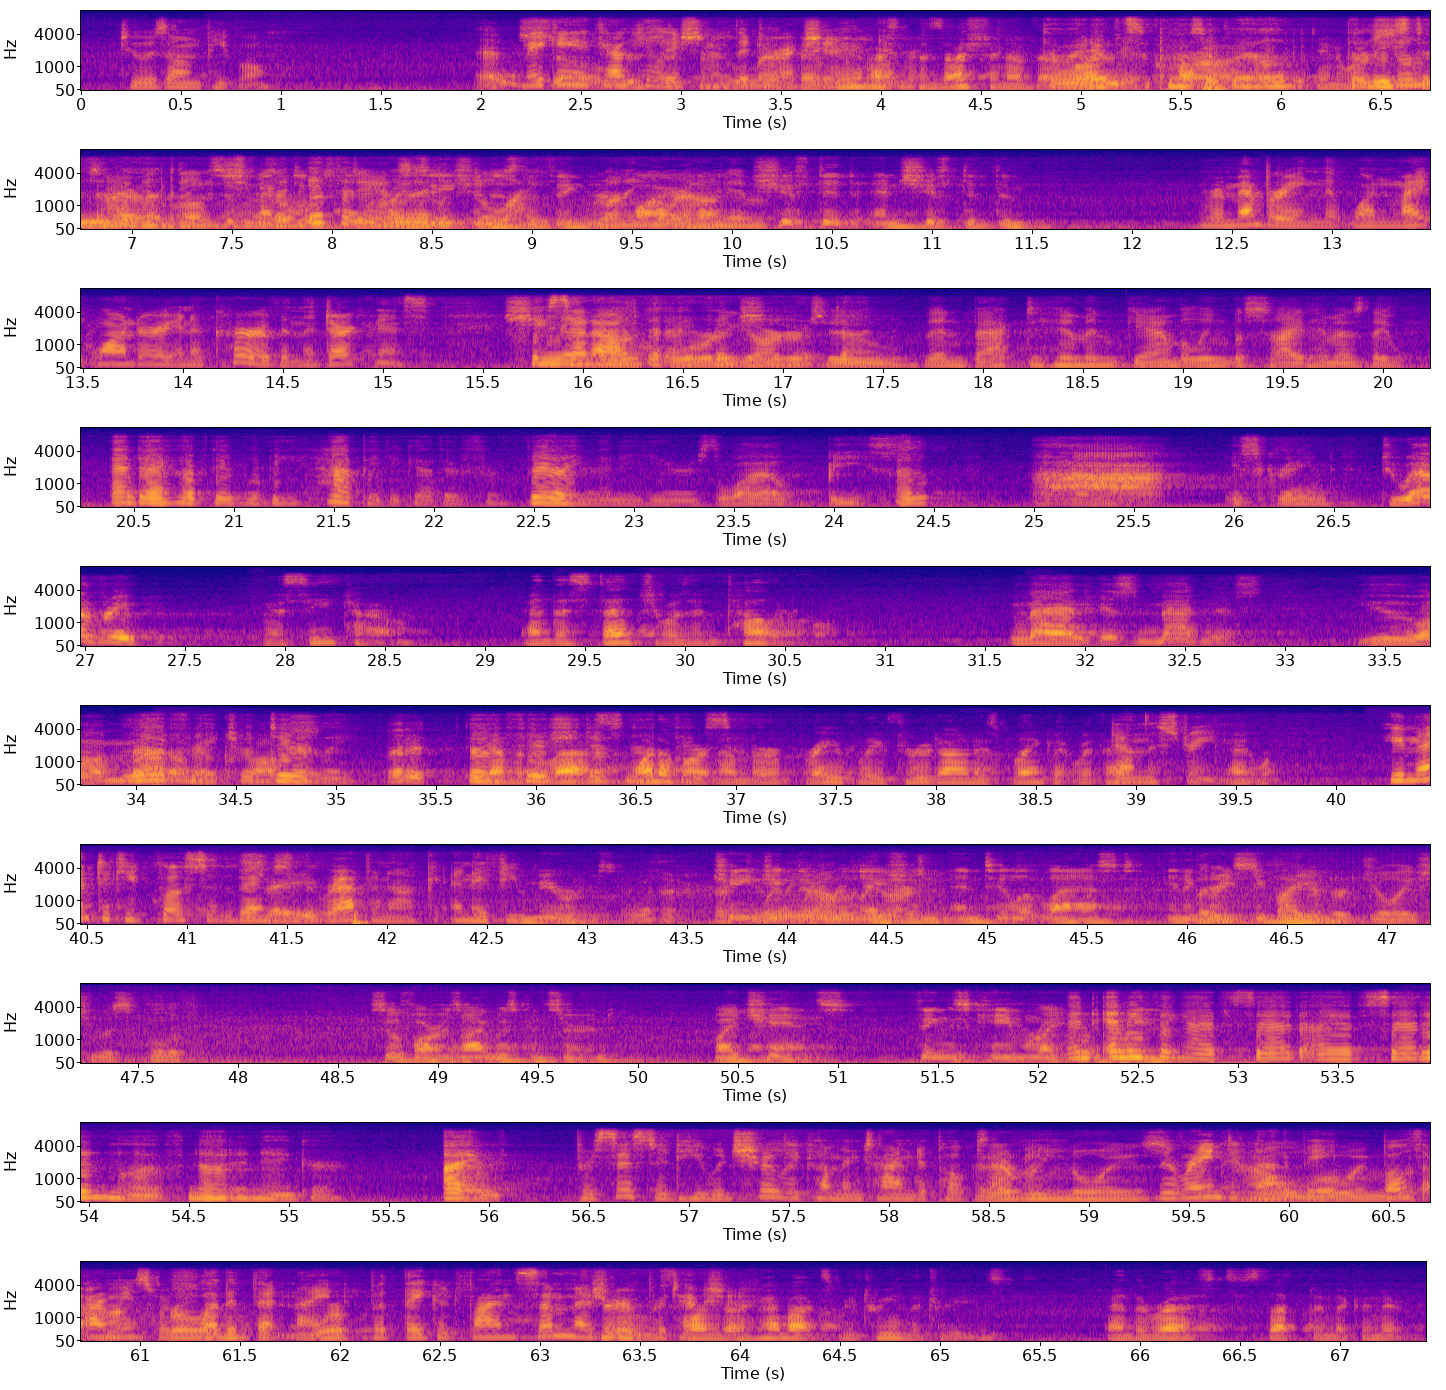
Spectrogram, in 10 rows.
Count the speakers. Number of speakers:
6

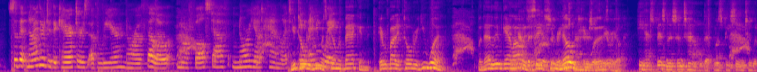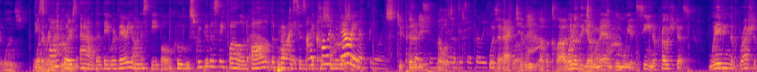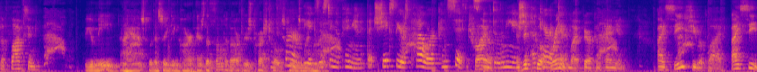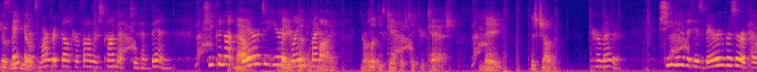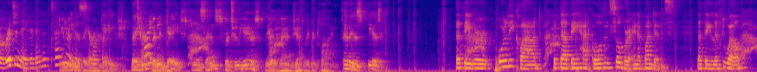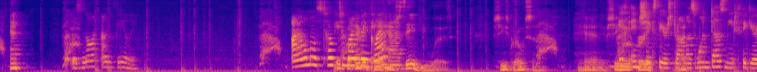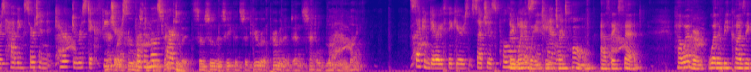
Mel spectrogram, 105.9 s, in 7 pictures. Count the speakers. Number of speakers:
7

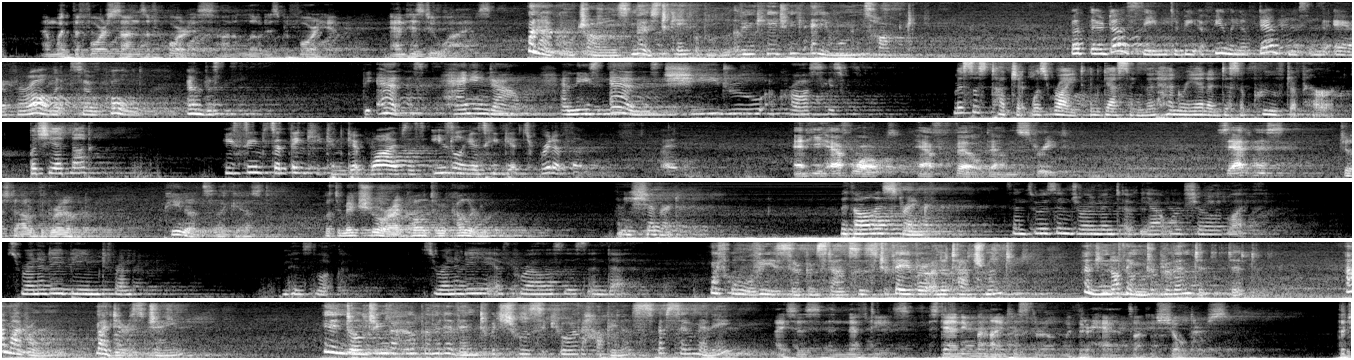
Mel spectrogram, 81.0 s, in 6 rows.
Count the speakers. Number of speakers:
10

